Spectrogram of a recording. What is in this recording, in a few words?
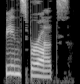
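"bean sprouts", English, British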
